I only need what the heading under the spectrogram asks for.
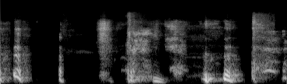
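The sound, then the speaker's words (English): A loud fit of coughing: several harsh, raspy bursts in quick succession with short gaps, some sounding rough and throaty, with no speech around them. “Excuse me for the coughing.”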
